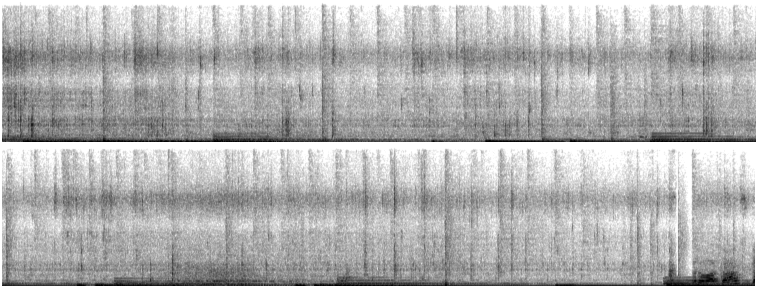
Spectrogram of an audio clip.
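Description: Chicken pakodi batter fries in hot oil at home with a constant crackling sizzle. The frying runs throughout, with a voice talking over it at intervals.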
